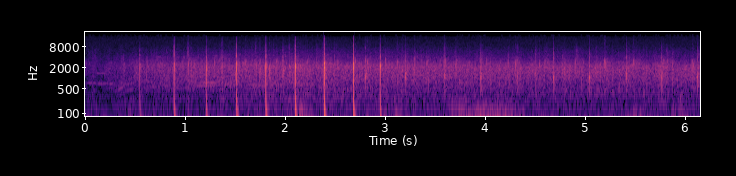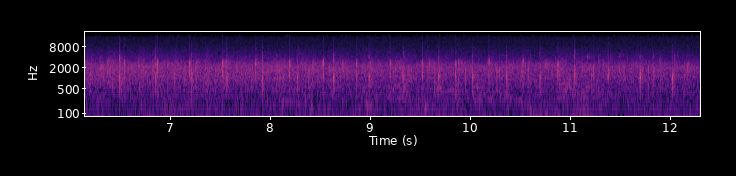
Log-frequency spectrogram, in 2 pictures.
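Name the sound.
audience applauding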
